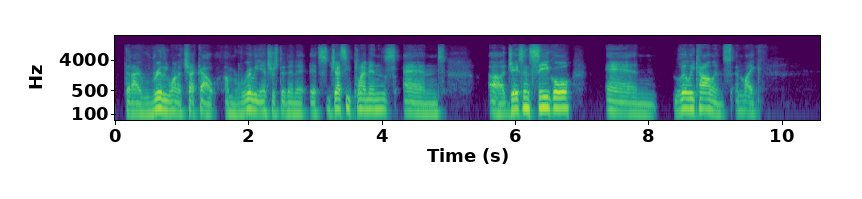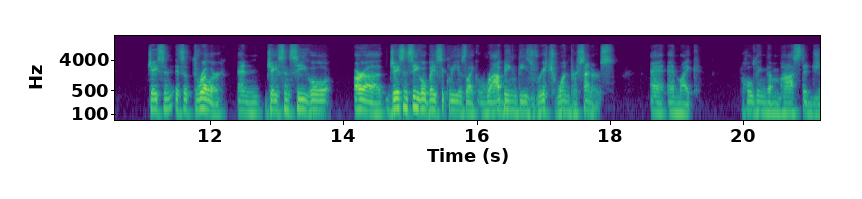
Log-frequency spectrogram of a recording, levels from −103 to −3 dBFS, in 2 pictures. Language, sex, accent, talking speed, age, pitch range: English, male, American, 140 wpm, 30-49, 115-150 Hz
